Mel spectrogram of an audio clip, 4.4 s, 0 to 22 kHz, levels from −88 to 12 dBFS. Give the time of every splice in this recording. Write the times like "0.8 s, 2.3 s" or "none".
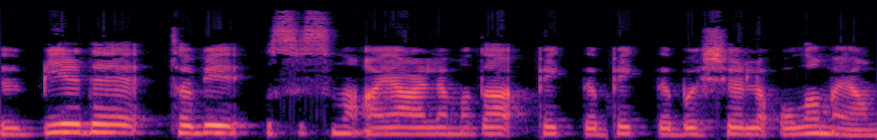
1.3 s, 3.0 s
